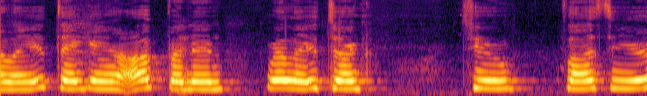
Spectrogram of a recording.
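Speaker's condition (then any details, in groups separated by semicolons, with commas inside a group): ALS; speech slowed early, voice changing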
